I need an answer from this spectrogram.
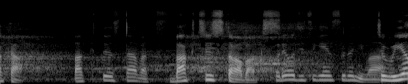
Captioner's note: speaking japanese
